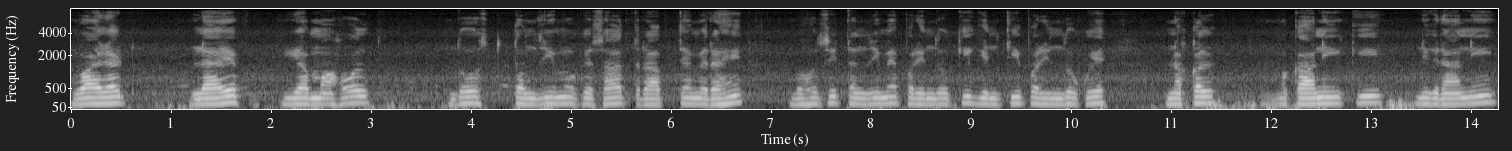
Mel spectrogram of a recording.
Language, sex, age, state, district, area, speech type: Urdu, male, 60+, Uttar Pradesh, Rampur, urban, spontaneous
